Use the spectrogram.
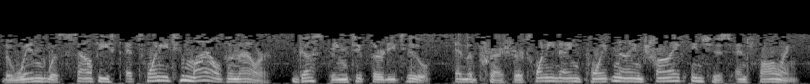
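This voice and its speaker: A synthesized male voice reads scripted emergency weather bulletins in a formal, measured, impersonal way as an automated radio announcer. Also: mid-range voice, animated. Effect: synthesized text-to-speech voice. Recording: tinny narrowband weather radio, clear static noise.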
